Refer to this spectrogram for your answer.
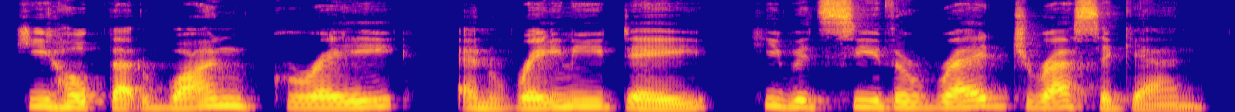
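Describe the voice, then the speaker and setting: A woman reading a scripted story in a measured storytelling manner. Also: on the low side, darkish tone. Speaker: story narrator. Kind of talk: scripted audiobook-style narration.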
